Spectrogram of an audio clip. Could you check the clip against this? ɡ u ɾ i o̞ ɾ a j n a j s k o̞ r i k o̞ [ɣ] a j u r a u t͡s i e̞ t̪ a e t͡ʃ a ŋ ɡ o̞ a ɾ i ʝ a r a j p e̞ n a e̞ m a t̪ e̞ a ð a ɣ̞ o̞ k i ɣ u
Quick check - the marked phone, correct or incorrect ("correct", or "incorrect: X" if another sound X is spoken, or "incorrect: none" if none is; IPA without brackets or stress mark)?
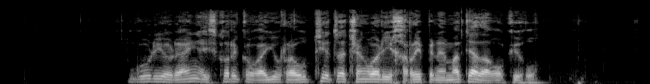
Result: correct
